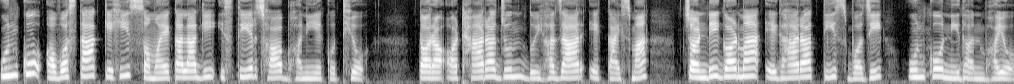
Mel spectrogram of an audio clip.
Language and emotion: Nepali, neutral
